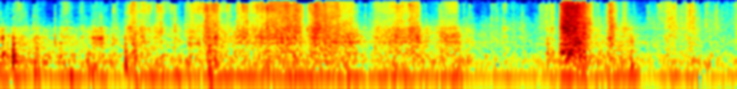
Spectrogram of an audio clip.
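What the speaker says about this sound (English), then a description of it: "I will use a piece of wax paper." A sheet of wax paper is pulled and torn off a roll for a craft cake project, a stretch of crinkling and rustling paper building to one sharp, loud tearing rip near the end, with no talking.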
